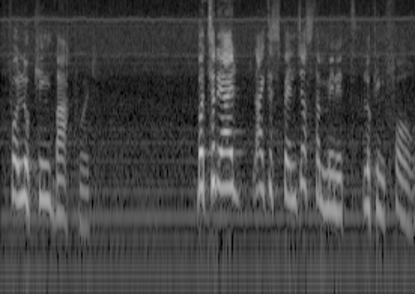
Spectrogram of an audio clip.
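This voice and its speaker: A man addresses a forum in a formal, measured speech. His voice sits high, and he slips in dry asides. A faint hiss of noise sits under the recording. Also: a bit bright, rough recording. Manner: measured, rhetorical, with dry humor. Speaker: university professor giving a speech. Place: lecture hall or forum room.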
